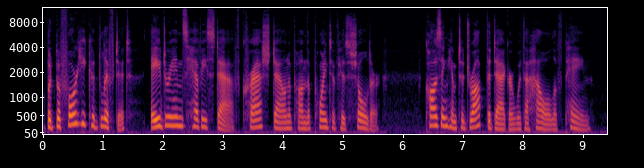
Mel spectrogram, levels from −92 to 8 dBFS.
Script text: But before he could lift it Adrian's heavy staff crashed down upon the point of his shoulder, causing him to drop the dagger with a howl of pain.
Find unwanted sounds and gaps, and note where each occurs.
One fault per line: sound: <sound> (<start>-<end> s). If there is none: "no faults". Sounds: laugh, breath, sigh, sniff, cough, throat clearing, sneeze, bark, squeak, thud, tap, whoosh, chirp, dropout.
no faults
